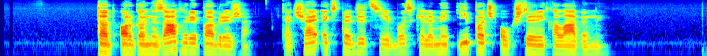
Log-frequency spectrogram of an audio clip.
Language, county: Lithuanian, Kaunas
